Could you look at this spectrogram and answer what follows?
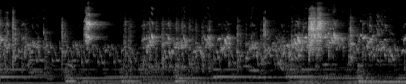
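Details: Caged budgerigars produce short bursts of squeaky chirps and a couple of sharp, bright squawks near the start and end, backed by soft, low music notes.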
